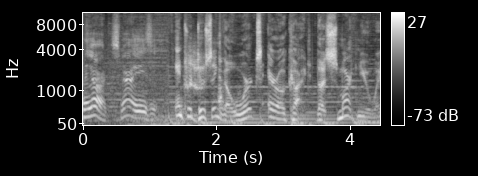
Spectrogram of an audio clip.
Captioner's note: voiceover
